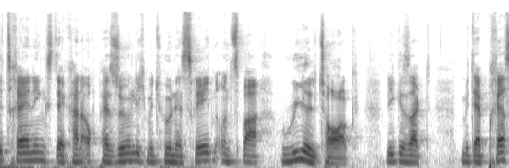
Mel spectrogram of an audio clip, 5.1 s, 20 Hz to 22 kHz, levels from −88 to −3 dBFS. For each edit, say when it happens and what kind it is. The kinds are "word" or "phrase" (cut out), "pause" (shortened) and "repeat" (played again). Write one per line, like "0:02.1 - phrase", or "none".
none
